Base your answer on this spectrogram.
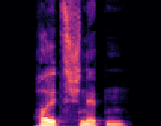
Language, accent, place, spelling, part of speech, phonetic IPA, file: German, Germany, Berlin, Holzschnitten, noun, [ˈhɔlt͡sˌʃnɪtn̩], De-Holzschnitten.ogg
- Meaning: dative plural of Holzschnitt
